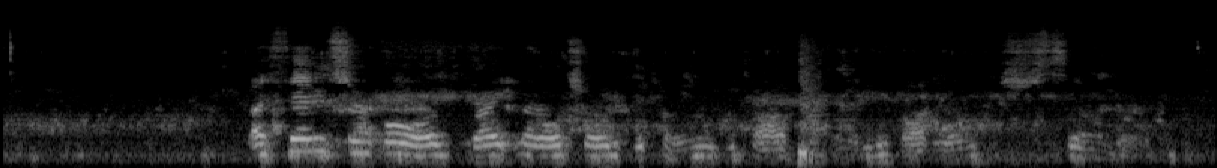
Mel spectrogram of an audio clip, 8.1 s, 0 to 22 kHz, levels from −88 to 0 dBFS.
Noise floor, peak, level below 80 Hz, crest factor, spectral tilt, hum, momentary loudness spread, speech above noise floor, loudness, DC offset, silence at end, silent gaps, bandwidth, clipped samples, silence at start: -64 dBFS; -22 dBFS; -78 dBFS; 18 dB; -4.5 dB/octave; none; 23 LU; 24 dB; -40 LUFS; under 0.1%; 0.25 s; none; 12.5 kHz; under 0.1%; 0.05 s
